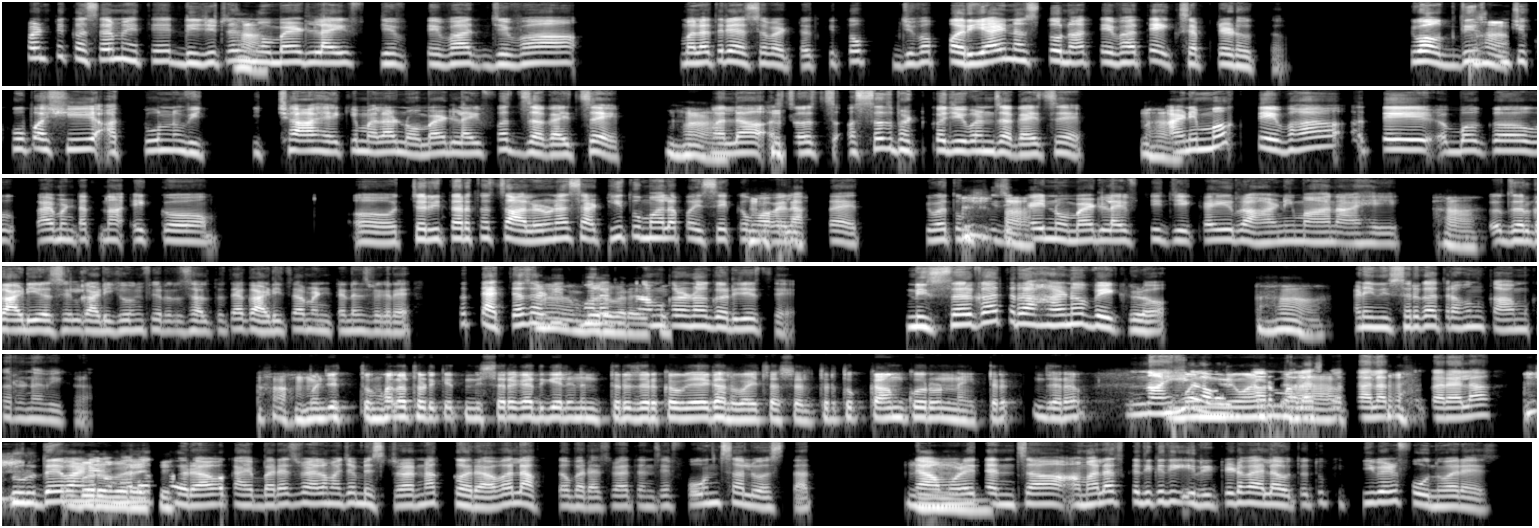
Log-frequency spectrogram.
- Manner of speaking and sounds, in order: in English: "नोमॅड लाईफ"; in English: "एक्सेप्टेड"; in English: "नोमॅड लाईफच"; chuckle; tapping; chuckle; in English: "नोमॅड लाईफची"; chuckle; in English: "इरिटेट"
- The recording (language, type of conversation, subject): Marathi, podcast, निसर्गात वेळ घालवण्यासाठी तुमची सर्वात आवडती ठिकाणे कोणती आहेत?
